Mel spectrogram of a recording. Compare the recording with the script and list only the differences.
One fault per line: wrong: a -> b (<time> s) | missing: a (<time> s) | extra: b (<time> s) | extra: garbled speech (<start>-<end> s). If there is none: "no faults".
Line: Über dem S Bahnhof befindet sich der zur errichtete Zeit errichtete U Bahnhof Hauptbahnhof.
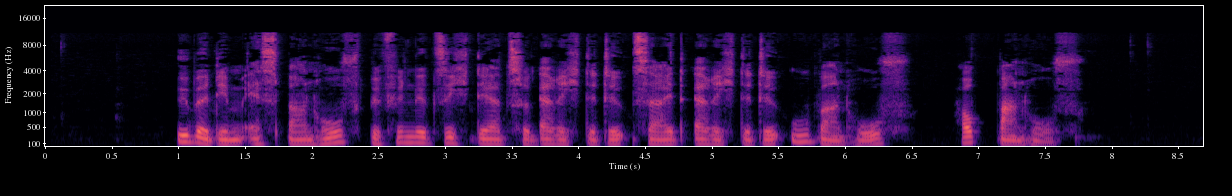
no faults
